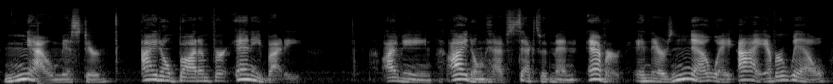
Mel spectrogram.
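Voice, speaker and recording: A man voicing a weak, effeminate young man who keeps insisting he is macho, in a whiny, pleading, high voice. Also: sing-song, unhurried, sharp tone, heavily acted. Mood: whiny protest.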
